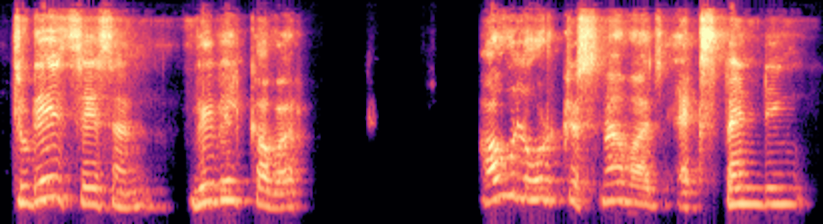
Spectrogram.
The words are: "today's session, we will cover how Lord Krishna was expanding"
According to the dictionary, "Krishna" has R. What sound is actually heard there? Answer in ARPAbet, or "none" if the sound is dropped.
R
